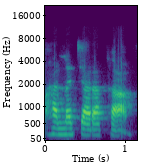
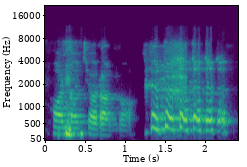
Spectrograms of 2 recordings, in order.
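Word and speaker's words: Hanacaraka: It's not Honochoroko, no, it's not Hanacharaka, but it's Honochoroko.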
